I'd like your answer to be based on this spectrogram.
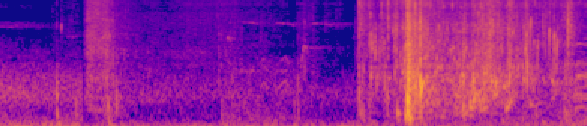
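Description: A released carp belly-flops into lake water, a single loud splash near the microphone with a brief spray of sloshing afterwards, following a quiet stretch of faint lakeside background.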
